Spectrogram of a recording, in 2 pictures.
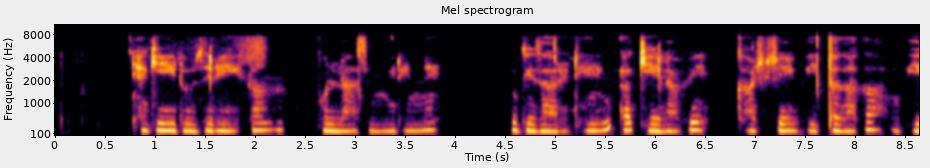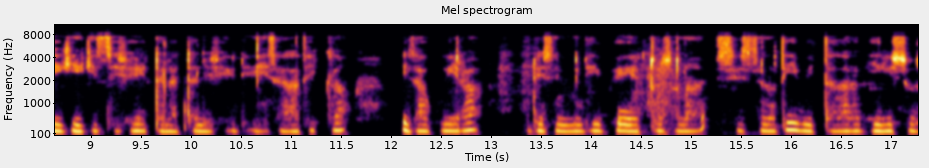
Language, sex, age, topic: Gamo, female, 18-24, government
